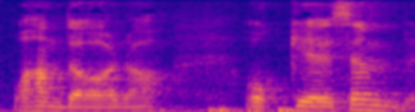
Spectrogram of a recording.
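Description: A man casually retelling a historical story in a podcast chat, with lively retold quotes. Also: fairly low pitch, vocal fry, a little hiss or hum. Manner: animated retelling with acted quotes and laughs.

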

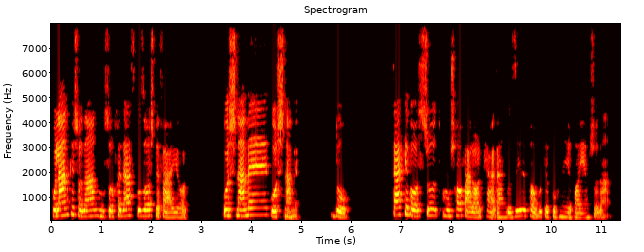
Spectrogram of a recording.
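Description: A woman reads a short story aloud for her podcast. She keeps a steady, measured pace. Her voice sits somewhat high. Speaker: podcast host and reader.

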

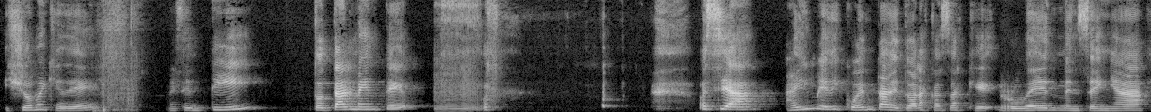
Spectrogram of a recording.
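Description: A woman's voice: mid-range voice, slow. A middle-aged woman with a Rioplatense Spanish accent, a mother giving casual parenting advice, who tells her story with animation, drops in English words and keeps asking "ok?".

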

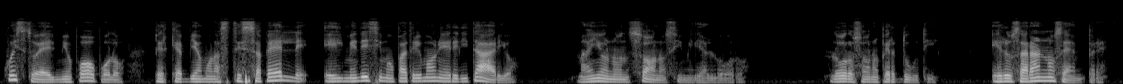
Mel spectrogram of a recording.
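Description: A man voicing a young male dark elf warrior, defiant and grave, speaking low, slow and with calm menace. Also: dry recording, lightly acted. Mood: quiet.

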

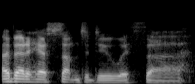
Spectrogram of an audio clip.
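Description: Speaking quickly in a fairly low voice, a man co-hosts a podcast and chats casually about a comic book. His review rambles, with phrases repeated as he thinks aloud. The recording is lo-fi and dull.

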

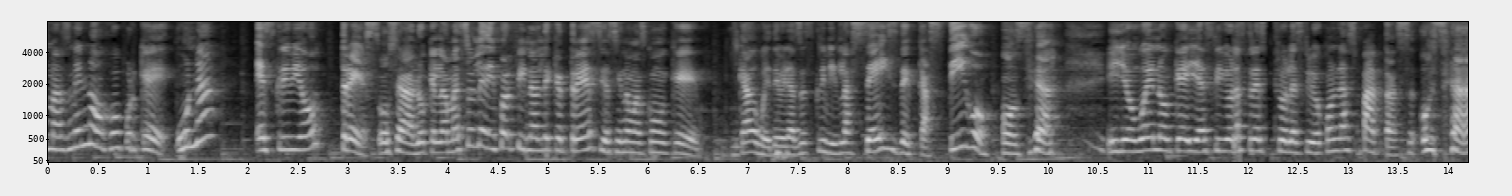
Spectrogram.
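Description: A woman in her thirties with a Mexican accent, chatting casually as podcast co-host and telling an animated story, swearing freely and acting out quotes. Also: on the high side, moderate pace, soft background music. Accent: Mexican Spanish.

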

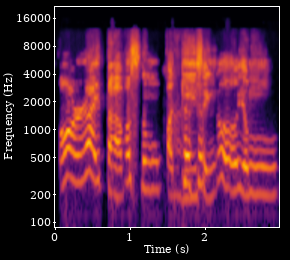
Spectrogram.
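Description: A woman's voice: fairly high pitch, slow pace. A woman co-hosting a casual podcast, joking with crude humor. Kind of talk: casual banter among friends.

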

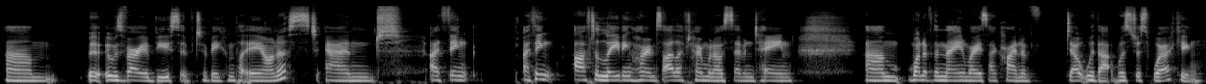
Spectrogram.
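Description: A woman's voice: lowish voice, level tone, moderate pace, sharp tone, no room sound, clean studio sound. A young woman from Western Australia, a business founder speaking frankly and reflectively as an interview guest. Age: young adult. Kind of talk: candid interview talk.

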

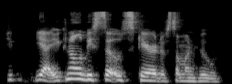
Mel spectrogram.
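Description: A woman's voice: fairly low pitch, animated, fast, a little mellow. A woman guest on a film podcast, chatting with enthusiasm and laughing easily. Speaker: guest history professor. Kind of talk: casual chat.

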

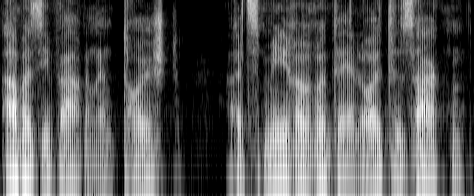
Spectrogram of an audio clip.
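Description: A man reading a classic novel aloud in a measured, expressive storytelling manner. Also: rumbling low, no room sound, clean studio sound. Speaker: storybook reader.

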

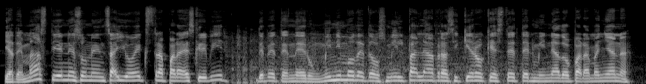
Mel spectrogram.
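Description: A man's voice: on the high side, fairly quick, slight background noise, voice pushed up, close to an everyday voice. A man voicing a strict, demanding female schoolteacher who scolds a pupil. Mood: scolding. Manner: stern and scolding.

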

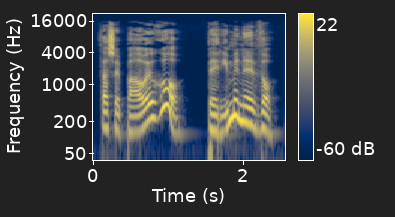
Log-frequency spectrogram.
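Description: Woman voicing a stubborn young hero, eager and loud; lively pitch, dry. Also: dry recording. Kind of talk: storytelling.

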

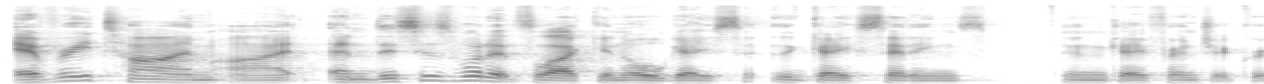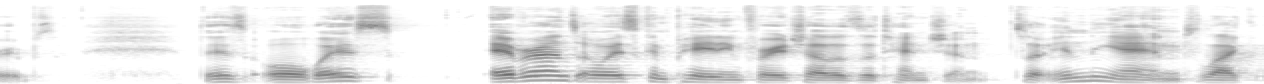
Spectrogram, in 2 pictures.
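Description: A man's voice: medium pitch, vocal fry. A young man with a lisp, hosting a casual solo podcast and telling a gossipy story with laughing asides. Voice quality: lispy. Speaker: podcast host.

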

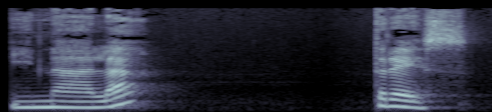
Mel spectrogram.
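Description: A woman guides a meditation in an unhurried, soft-spoken voice, leaving long pauses between each cue. Her tone is mellow and relaxed, never bright. She speaks at a very slow pace. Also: on the low side.

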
